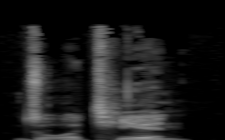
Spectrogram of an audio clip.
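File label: "zuo2tian1", Chinese; Cours-de-Chinois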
